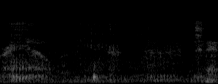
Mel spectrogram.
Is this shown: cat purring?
yes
